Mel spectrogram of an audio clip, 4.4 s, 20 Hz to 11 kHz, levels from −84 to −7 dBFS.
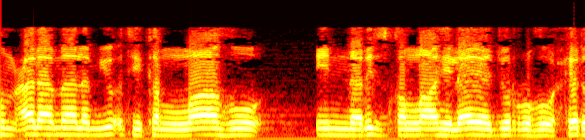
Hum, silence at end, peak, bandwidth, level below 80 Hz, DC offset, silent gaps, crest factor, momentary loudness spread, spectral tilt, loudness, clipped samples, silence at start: none; 0 s; 0 dBFS; 5.8 kHz; -40 dBFS; under 0.1%; none; 10 dB; 7 LU; -9.5 dB/octave; -11 LUFS; under 0.1%; 0 s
